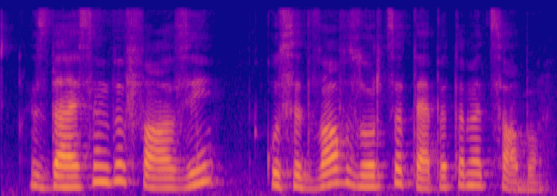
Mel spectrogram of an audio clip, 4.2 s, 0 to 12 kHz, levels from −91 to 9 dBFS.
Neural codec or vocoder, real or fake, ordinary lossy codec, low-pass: vocoder, 22.05 kHz, 80 mel bands, WaveNeXt; fake; none; 9.9 kHz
